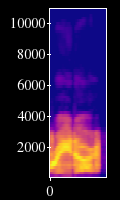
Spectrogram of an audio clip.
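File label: "radar", English, USA; DCS; Allied Flight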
